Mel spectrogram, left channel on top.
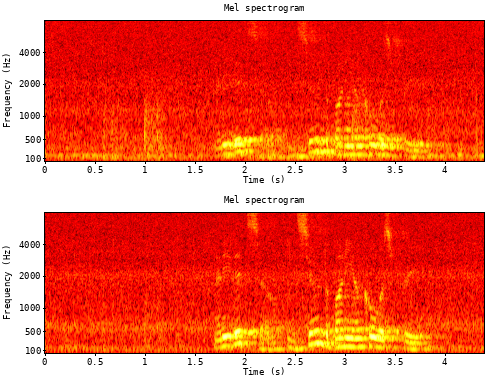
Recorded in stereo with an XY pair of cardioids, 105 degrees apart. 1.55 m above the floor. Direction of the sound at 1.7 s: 50° right.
